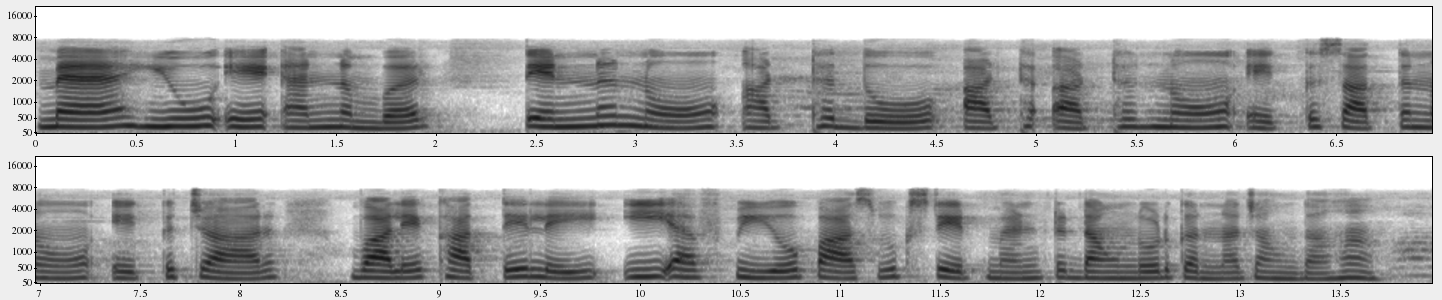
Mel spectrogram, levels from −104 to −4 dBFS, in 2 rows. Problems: background conversations at intervals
